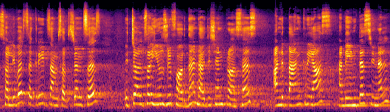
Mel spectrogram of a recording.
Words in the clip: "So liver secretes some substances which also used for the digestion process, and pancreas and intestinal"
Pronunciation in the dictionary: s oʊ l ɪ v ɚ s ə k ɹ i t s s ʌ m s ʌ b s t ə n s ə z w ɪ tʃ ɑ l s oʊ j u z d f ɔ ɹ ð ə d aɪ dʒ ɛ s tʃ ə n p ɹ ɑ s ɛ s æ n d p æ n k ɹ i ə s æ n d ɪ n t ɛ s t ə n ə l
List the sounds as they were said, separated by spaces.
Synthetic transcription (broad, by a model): s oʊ l ɪ v ɚ s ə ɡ ɹ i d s s ʌ m s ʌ b s t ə n s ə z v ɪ tʃ ɑ l s oʊ j u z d f ɔ ɹ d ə d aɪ dʒ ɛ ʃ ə n p ɹ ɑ s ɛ s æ n d p æ n k ɹ i ə s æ n d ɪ n t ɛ s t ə n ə l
